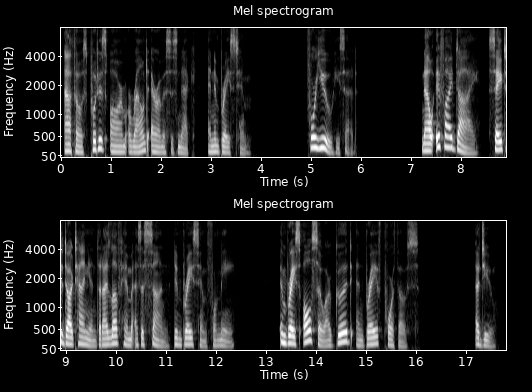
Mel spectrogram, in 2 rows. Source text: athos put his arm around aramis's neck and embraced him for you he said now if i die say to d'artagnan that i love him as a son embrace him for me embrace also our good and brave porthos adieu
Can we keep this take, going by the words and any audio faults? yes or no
yes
